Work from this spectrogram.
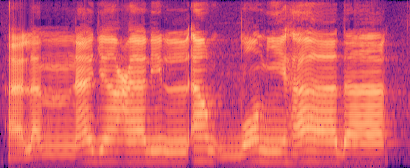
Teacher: Huruf jim itu diucapkan tanpa ada udara yang keluar, ya. Jadi yang baca naje itu masih pecah, ada udara yang keluar.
